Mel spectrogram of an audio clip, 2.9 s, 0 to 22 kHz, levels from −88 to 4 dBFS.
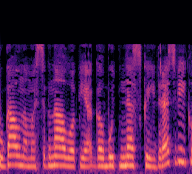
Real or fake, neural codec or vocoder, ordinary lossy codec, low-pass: real; none; AAC, 24 kbps; 10.8 kHz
